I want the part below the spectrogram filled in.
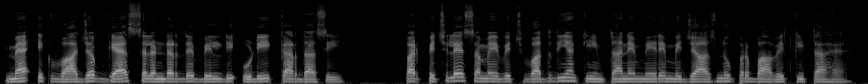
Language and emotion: Punjabi, sad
